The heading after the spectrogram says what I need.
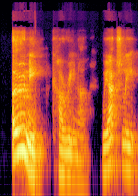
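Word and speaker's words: עני: For Rabbi Yossi Haglili, so hang on a minute then, Rabbi Yossi Haglili, mikarin on ani, does the word get pronounced ani, as if it's a poor man? Oni karinan.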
